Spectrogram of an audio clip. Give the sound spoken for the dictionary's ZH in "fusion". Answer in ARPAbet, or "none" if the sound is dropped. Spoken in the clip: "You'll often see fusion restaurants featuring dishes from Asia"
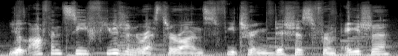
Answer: ZH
